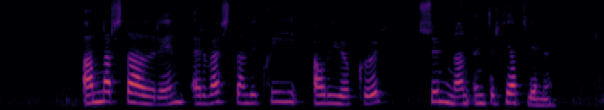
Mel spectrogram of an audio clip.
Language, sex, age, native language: Icelandic, female, 40-49, Icelandic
